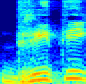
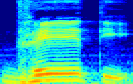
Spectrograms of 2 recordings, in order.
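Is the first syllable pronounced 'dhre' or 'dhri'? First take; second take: dhri; dhre. First: The first syllable has an 'ri' sound. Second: The first syllable has an 're' sound. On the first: The speaker calls it wrong. "ধৃতি কিন্তু হবে না" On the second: The speaker calls it right. "এই রি সবসময় যজুর্বেদে রে মতন উচ্চারণ হবে"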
